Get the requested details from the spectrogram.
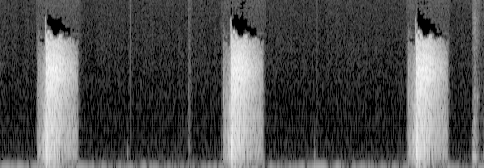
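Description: Three brief, airy whooshes of a windy draft sweep past, each a sharp rush of hiss that quickly fades, spaced evenly about two seconds apart with silence between and no voices.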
